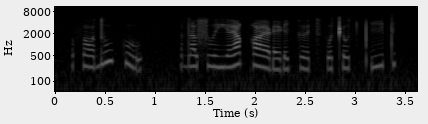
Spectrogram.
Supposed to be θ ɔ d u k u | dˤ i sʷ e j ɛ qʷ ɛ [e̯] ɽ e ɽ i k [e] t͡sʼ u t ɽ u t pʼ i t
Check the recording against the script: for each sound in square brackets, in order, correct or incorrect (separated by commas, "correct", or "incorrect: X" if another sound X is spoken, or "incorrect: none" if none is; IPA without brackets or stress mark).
incorrect: ɐ̯, incorrect: ø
